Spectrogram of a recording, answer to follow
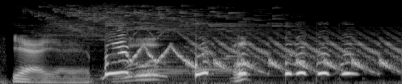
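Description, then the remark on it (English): A person vocally mimics a car alarm, cycling through warbling whoops, rising-falling sweeps and a run of quick repeated chirps, loud for about four seconds. “That is a very annoying car alarm sound.”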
